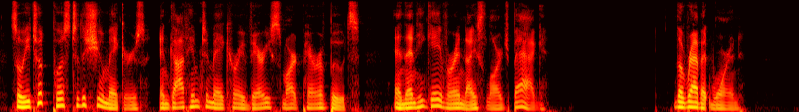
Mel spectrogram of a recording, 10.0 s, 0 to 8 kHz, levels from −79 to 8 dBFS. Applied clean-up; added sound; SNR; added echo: none; none; none; none.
